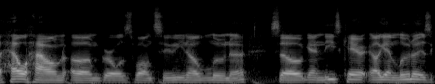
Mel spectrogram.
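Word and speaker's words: Loona: Luna. So again, Luna is a character from Hell of a Boss, who is the adopted daughter of Blitz. The O is silent, and she works with the others at IMP or IMP Imp.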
